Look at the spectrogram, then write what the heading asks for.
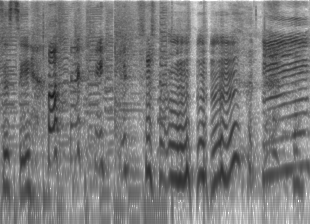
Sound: laughing

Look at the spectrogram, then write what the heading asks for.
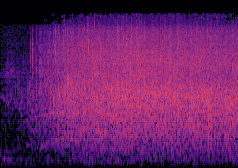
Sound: crowd applauding

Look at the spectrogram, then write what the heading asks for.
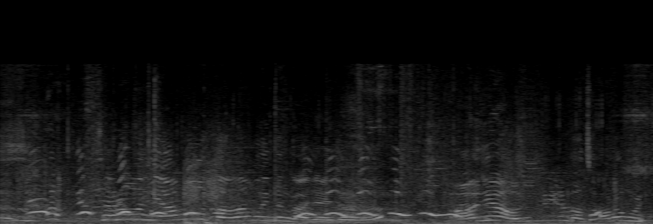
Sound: hitting the ground

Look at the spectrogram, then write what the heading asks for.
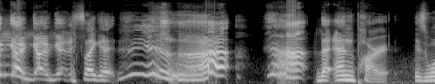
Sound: imitates malfunctioning car

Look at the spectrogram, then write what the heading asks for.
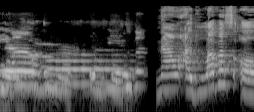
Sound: murmurs

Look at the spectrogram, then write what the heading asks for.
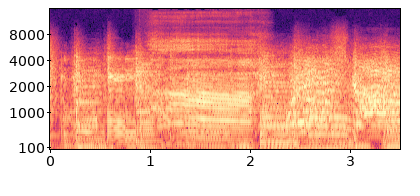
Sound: groaning

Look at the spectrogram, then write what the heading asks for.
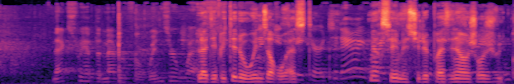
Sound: applause

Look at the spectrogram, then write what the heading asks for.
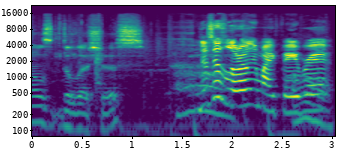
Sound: gasps

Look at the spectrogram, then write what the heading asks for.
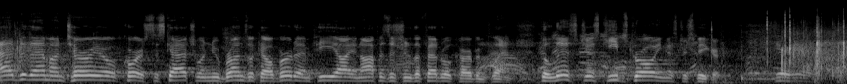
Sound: applause

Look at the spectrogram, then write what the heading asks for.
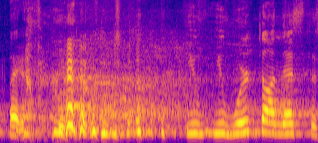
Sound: laughter

